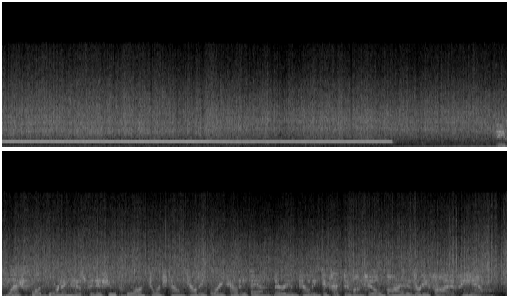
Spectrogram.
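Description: Windshield wipers sweep back and forth.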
